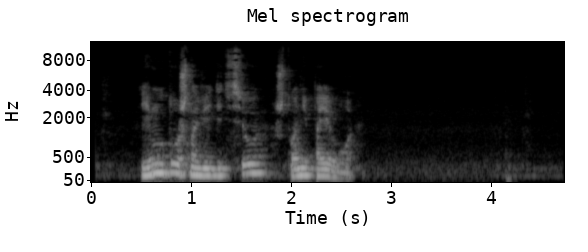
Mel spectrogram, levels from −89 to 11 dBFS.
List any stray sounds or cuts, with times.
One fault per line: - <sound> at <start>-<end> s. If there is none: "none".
none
